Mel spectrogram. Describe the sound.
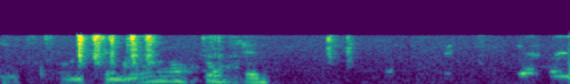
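Quick bursts of keyboard typing, a dense flurry of clacking keystrokes followed by a few scattered taps, moderately quiet, with a faint murmuring voice partly underneath.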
